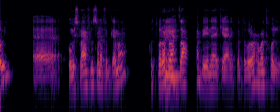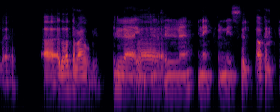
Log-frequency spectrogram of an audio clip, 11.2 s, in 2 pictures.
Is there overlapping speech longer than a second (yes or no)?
no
